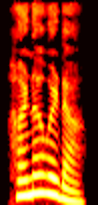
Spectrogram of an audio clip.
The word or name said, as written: ಹಣವಡ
